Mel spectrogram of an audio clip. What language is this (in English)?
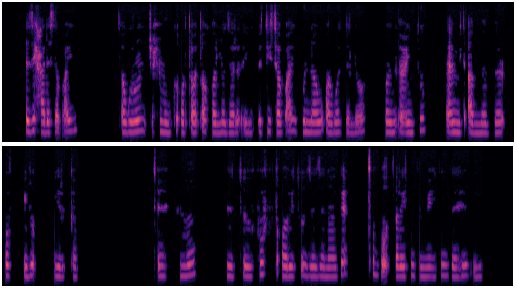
Tigrinya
